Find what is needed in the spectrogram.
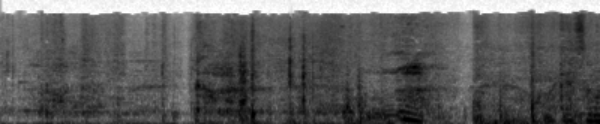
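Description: Rustling, bumps and handling noise from a phone held close as a person clambers into a car's cargo area, with a few brief vocal sounds.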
